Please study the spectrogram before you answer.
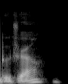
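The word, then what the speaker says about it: Boudreaux: morning morning can you state your name and spell it for the record my name is budro b r a n d o n Buro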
